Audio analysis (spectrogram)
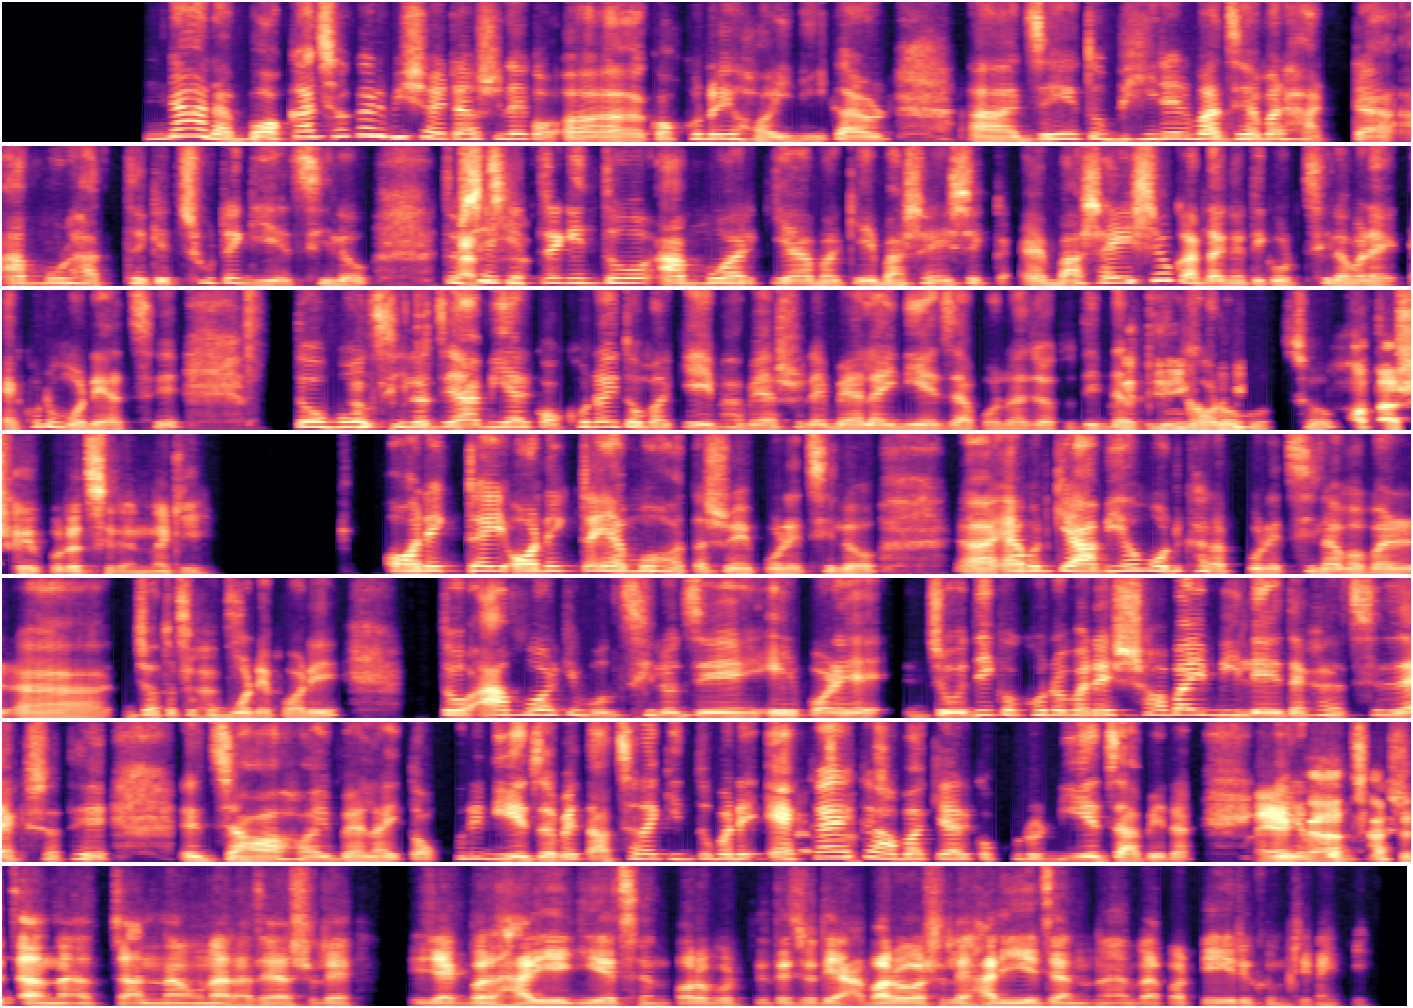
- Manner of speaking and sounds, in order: tapping; other background noise
- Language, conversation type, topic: Bengali, podcast, কোথাও হারিয়ে যাওয়ার পর আপনি কীভাবে আবার পথ খুঁজে বের হয়েছিলেন?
